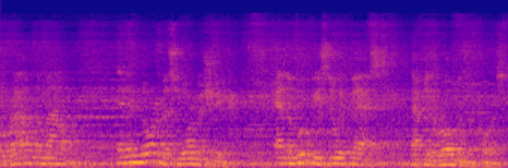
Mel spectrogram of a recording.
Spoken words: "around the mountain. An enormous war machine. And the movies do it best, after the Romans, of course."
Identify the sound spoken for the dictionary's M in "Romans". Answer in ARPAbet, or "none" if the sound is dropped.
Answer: M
